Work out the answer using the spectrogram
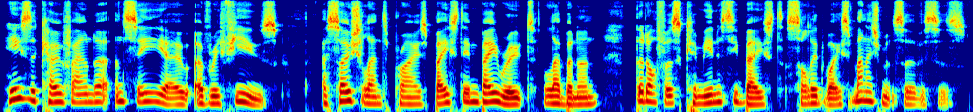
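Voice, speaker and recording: A woman hosts a podcast while hoarse from a cold, her voice croaky but her reading measured and clear. The sound is dry and close, with no room around it. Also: low-pitched, no room sound. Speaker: podcast host. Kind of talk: scripted podcast introduction.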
